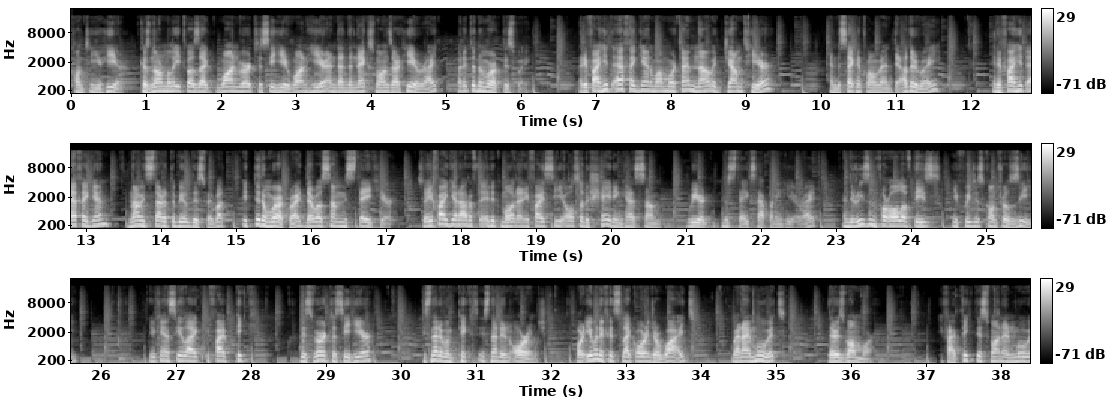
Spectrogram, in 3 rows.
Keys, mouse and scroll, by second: 17.7 Tab, 18.6-24.1 middle drag, 24.1-24.6 scroll down 1, 24.8 ctrl+z, 25.0 ctrl+z, 25.2 ctrl+z, 25.5 ctrl+z, 26.2 ctrl+z, 26.6 shift+middle click, 28.7 click, 29.0 scroll up 1, 29.3 shift+middle click, 29.9-32.0 scroll up 1, 32.0 click, 34.7 g, 36.1 click, 37.9 g.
